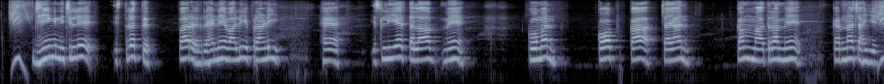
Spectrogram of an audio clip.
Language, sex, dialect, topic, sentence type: Hindi, male, Marwari Dhudhari, agriculture, statement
